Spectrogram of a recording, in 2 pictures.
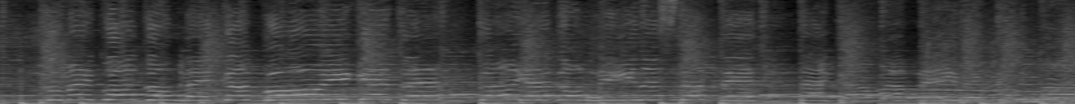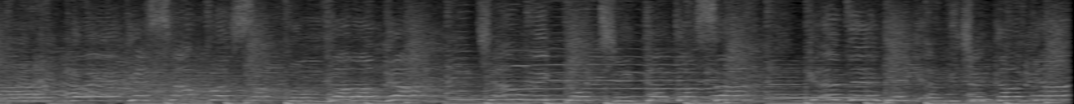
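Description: K-pop girl group singing into handheld microphones over an upbeat pop backing track with a steady dance beat.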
